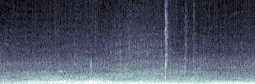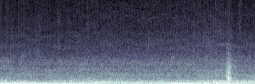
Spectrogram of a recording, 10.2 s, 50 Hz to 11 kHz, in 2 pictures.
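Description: Mercedes-Benz R300's V6 engine idling steadily, a low even hum that swells and fades slightly, with a few brief clicks.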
